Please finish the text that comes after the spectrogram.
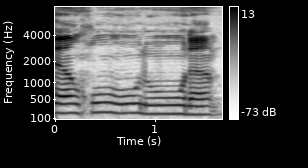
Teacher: لو میں بھی واو مدہ ہے، اس کو بھی ایک الف دال میں کھینچے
